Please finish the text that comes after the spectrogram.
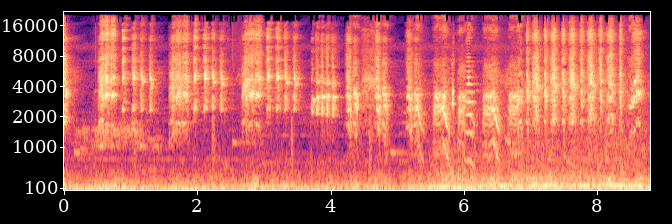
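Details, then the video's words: Long-tailed shrike singing a 'bolo panjang' style master song for tutoring other birds: dense bursts of harsh, buzzy, broadband notes alternating with quick high whistled slurs, nearly continuous, over a steady low hum. "MATERI ISTIMEWA BOLO PANJANG"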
